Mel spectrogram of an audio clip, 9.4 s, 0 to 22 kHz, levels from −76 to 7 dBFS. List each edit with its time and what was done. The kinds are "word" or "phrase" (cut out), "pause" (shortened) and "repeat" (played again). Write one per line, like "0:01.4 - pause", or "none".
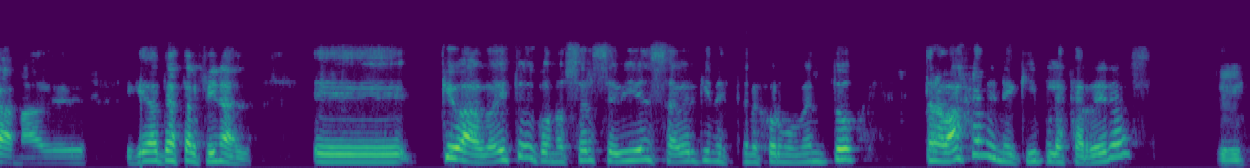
0:03.3 - word
0:05.6 - word
0:06.8 - word
0:07.9 - word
